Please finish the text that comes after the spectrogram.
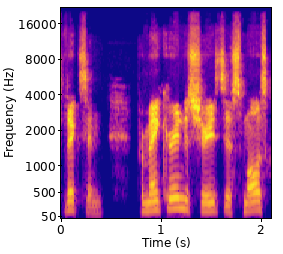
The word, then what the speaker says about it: VXN: Meet the VXN, pronounced Vixen, from Ankor Industries, the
